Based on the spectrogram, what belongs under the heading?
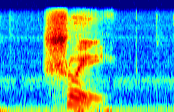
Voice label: "shui", Chinese

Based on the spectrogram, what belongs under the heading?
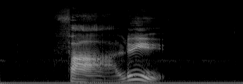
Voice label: "falu", Chinese

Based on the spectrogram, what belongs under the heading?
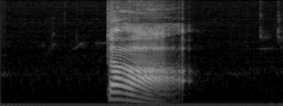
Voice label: "da", Chinese

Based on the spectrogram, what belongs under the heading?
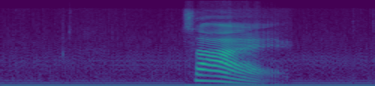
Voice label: "zai", Chinese

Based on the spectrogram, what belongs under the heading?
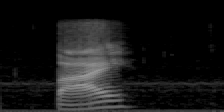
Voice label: "bai", Chinese; white; stative verb

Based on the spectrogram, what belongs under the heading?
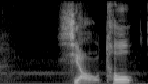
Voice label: "xiaotou", Chinese

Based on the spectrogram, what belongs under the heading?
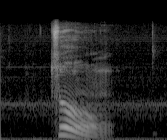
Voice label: "zong", Chinese; zòng dumpling made o

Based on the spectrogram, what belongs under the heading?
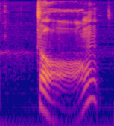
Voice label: "zhong", Chinese; 种; type of…; measure word

